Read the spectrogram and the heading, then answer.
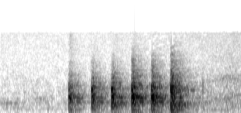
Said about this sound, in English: For Peter's release, there's a knock on the door. And Rhoda goes and answers it.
